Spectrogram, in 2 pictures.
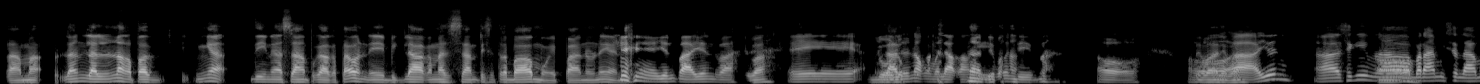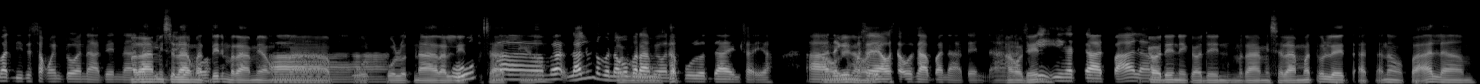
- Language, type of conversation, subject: Filipino, unstructured, Paano mo hinahati ang pera mo para sa gastusin at ipon?
- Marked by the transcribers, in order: tapping; chuckle; laughing while speaking: "ka na 'di ba?"; drawn out: "Ah"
